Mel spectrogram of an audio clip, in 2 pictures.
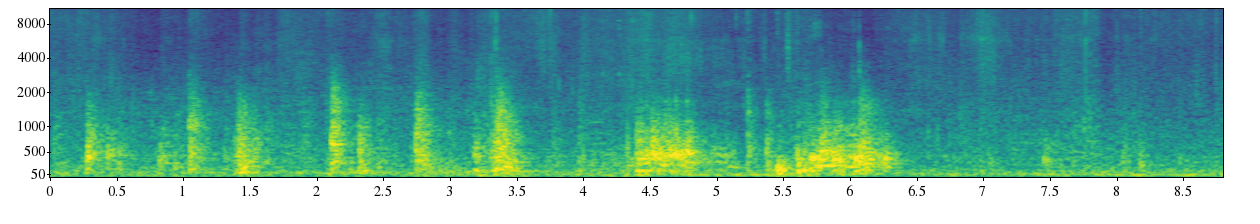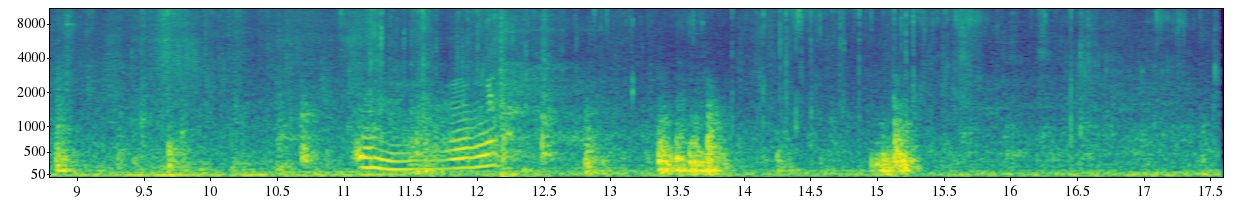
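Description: Indistinct talking in short bursts, with one longer voice whose pitch slides up and down about eleven seconds in.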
